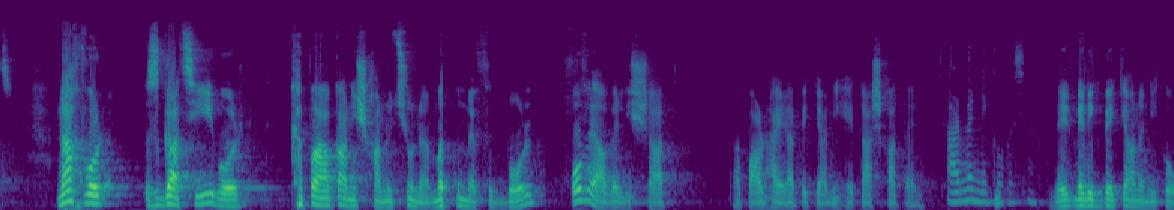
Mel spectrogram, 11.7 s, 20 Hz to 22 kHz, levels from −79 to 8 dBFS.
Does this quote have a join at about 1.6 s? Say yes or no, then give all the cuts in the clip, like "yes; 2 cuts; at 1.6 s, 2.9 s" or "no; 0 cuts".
no; 1 cut; at 5.5 s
